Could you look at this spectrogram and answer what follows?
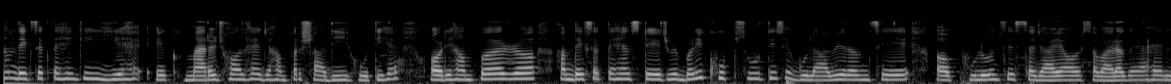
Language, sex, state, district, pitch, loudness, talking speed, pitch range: Hindi, female, Chhattisgarh, Sukma, 230 Hz, -28 LUFS, 190 wpm, 210-250 Hz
